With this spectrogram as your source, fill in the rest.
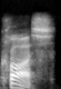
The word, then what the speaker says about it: Koss: There's a stock called cost. If you don't understand my Midwestern accent, I'll spell it. KO SS.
